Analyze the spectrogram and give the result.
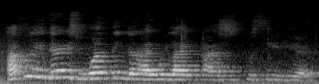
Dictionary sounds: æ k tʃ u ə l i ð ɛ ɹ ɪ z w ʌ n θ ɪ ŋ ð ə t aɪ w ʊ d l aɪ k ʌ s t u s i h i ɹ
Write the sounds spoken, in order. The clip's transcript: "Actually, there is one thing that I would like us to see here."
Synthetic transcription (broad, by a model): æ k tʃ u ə l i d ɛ ɹ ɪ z w ʌ n t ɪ ŋ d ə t aɪ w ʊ d l aɪ k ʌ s t u s i h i ɹ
